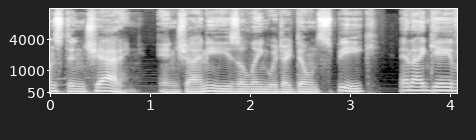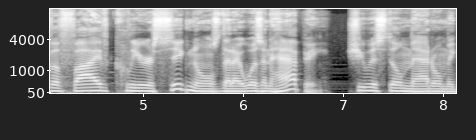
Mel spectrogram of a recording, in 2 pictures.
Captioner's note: in Chinese, a language I don't speak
